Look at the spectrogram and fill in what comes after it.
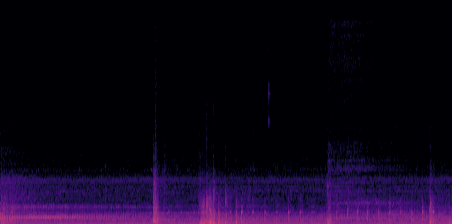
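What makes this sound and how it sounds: A Balaur Arms Byakko katana in crimson is shaken, and its loose fittings rattle audibly with short clicks over a steady low hum. The shitodome were not glued in place, so the fittings rattle where they should stay silent.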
